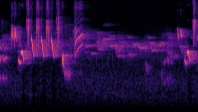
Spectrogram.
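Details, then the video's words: Tutor song of an Asian brown flycatcher for cage songbirds: a fast series of sharp descending chips that runs into a long, wavering high whistle, then more chips at the end. "Sikatan londo masteran yang mudah ditiru segala jenis burung kicauan"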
